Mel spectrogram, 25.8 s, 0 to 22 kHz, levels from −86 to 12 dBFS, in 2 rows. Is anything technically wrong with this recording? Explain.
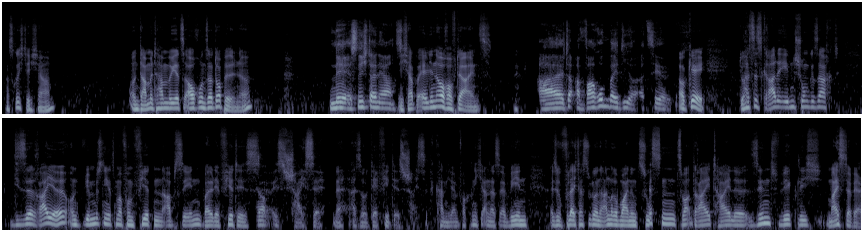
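Yes. Two faults are present.

Overdone noise removal runs through the whole clip. The noise reduction was pushed too hard, so each frequency band that falls close to its estimate of the background noise is cut deeply or shut off entirely. The weaker parts of the speech fall below that threshold and are removed along with the noise. The background drops and breaks up into twinkling, warbling specks.

At 22.6 s there is an abrupt jump forward with a small blip, as if a stretch of the audio is missing. The likely cause is a stream segment skipped: one segment of the segmented stream failed to load, and the player moved straight on to the next one. Because nothing fills the gap, the sound lurches ahead at that point instead of continuing smoothly.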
